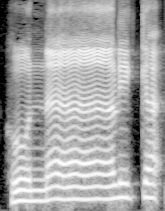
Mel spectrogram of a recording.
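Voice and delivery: hunalika chanted slow and high; teacher modelling Quran reading; Quran recitation model. Shown as a demonstration. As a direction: model hunalika slowly with long vowels. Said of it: "Diulang, Bu".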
